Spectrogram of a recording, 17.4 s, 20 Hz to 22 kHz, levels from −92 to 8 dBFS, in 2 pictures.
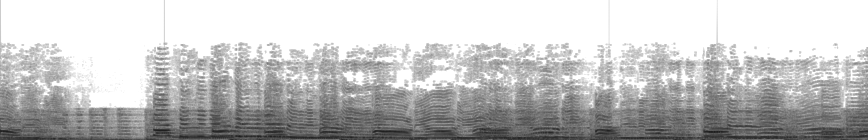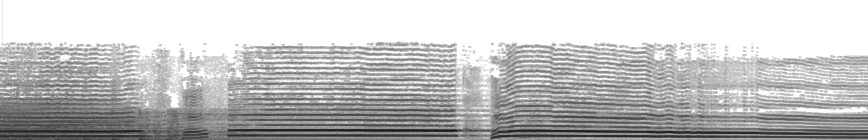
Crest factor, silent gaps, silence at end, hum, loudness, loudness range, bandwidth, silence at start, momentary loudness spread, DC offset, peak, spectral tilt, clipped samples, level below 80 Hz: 8 dB; none; 0 s; none; -8 LUFS; 6 LU; 15.5 kHz; 0 s; 10 LU; under 0.1%; 0 dBFS; -3.5 dB/octave; under 0.1%; -26 dBFS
